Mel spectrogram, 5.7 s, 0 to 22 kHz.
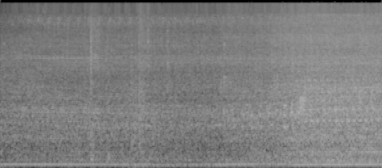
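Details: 1994 Ford Ranger 3.0 automatic, fluid found low and topped off with Dex/Merc, metallic residue on the dipstick rag: the steady idle drone turns into a wavering hum only when shifted into gear; the noise comes from the automatic transmission.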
